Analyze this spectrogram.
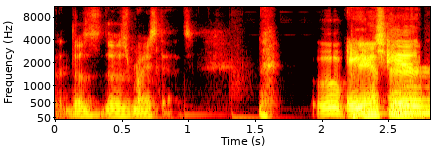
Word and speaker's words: Etienne: Travis Etienne, when he went to New Orleans, said his name is Etienne, is pronounced Etienne.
